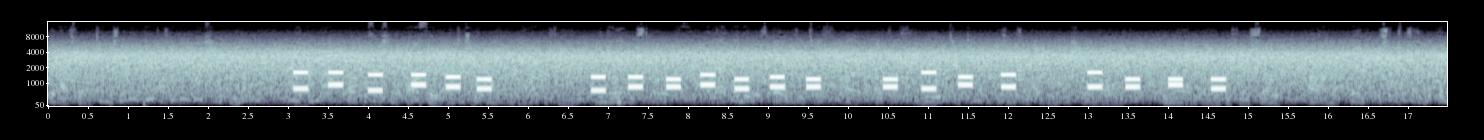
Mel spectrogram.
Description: DTMF, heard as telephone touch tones, dialled by hand, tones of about 190 ms, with phone line noise and speech in English. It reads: BD3#84 287#487 7B09 C7*4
